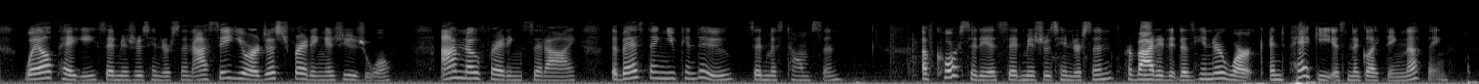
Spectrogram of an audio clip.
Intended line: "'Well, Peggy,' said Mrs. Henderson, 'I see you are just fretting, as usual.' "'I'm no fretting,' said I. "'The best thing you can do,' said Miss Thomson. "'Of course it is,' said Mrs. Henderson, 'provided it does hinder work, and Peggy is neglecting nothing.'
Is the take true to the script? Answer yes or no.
yes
